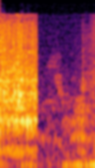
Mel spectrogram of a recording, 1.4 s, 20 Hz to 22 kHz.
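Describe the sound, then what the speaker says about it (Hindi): Water rushes into a pressure cooker holding dal and rice in a loud, splashy pour that stops abruptly after about half a second, leaving faint residual trickling. "इसमें 1 कप हम लोग पानी ऐड करेंगे"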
